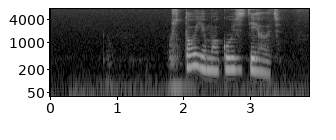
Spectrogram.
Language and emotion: Russian, sad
